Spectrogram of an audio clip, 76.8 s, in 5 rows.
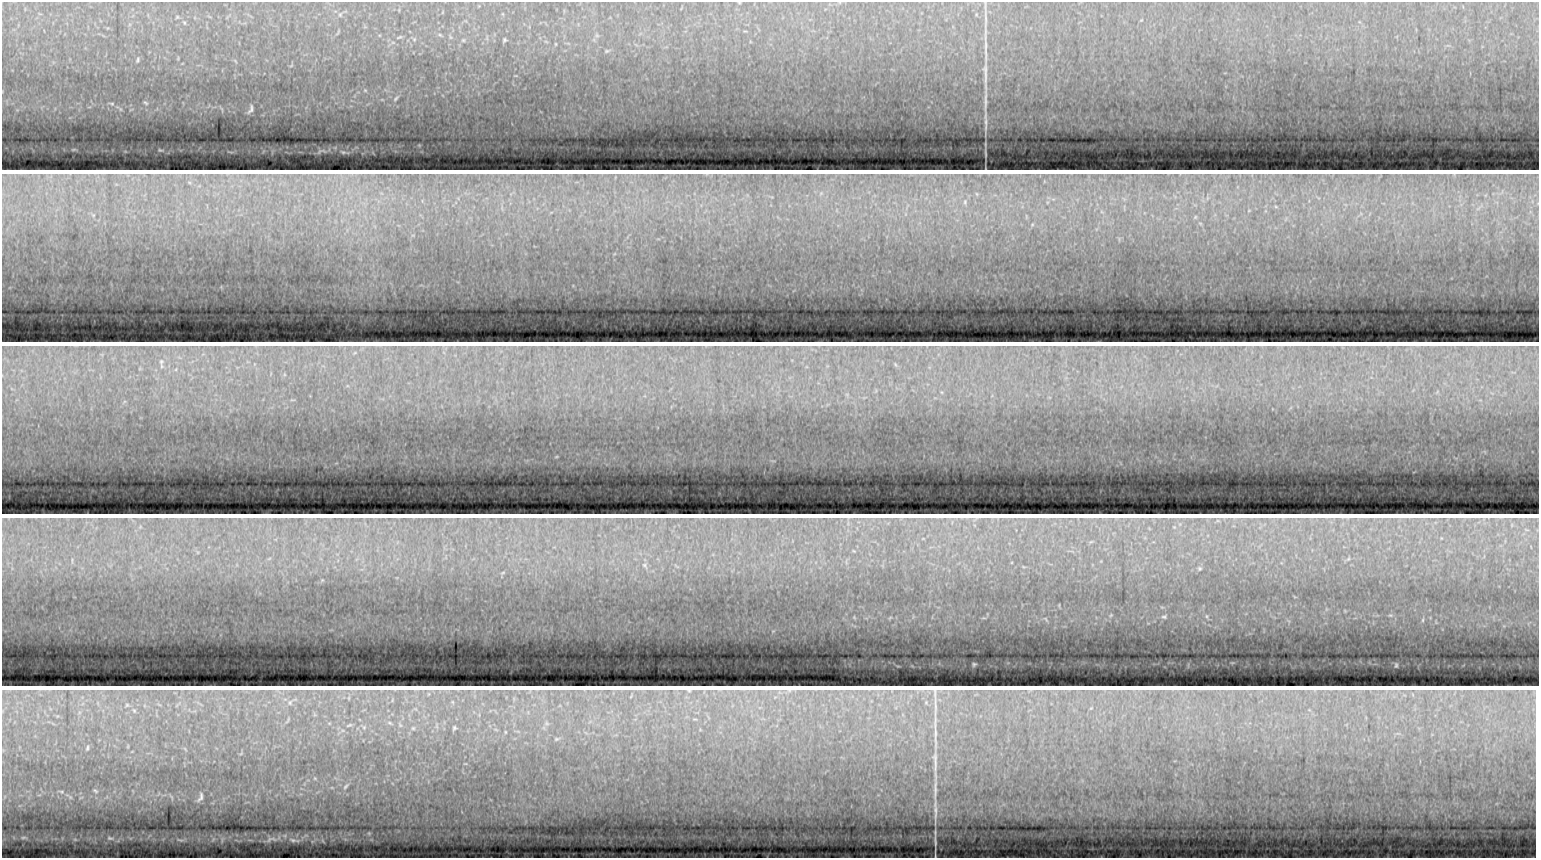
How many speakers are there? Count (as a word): zero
